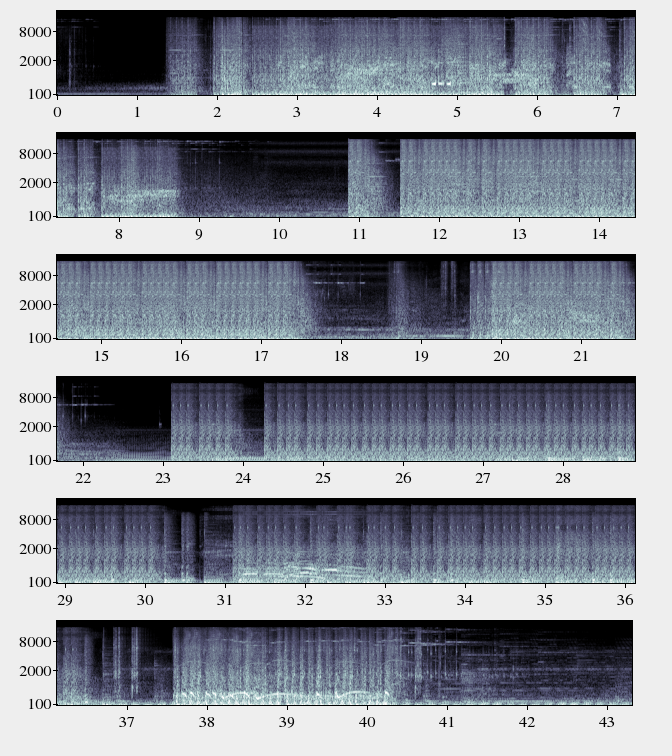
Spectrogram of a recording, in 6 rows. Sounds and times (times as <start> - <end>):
Fusillade: 1.4 - 8.8, 10.9 - 17.8, 19.6 - 21.9, 23.1 - 30.5, 31.1 - 36.7, 37.6 - 40.7.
